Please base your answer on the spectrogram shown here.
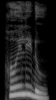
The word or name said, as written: ಹುಯಿಲಿಡು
